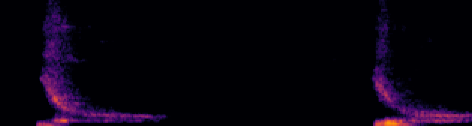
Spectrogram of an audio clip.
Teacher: as you can see it's sort of a falling tone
